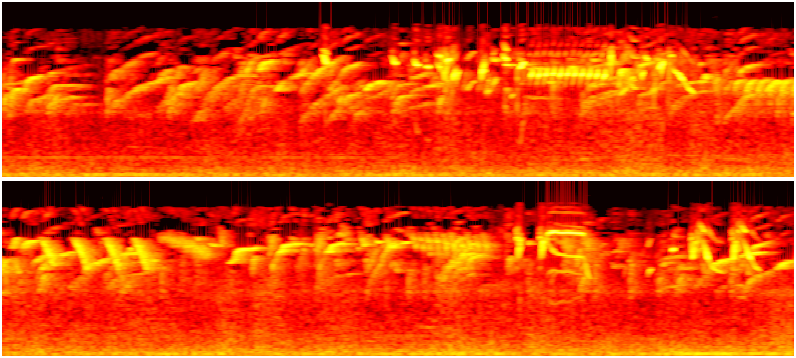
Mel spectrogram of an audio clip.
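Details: European goldfinch from Morocco singing as a tutor for caged birds; a long, dense stream of tinkling twitters, buzzy trills and swept notes, loud and continuous.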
